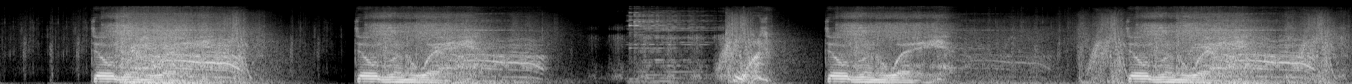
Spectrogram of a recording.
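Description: Crackling electric blasts burst loudly, again and again.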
